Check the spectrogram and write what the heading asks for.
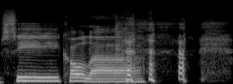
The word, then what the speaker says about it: Sicola: It's like Pepsi Cola without the pep.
